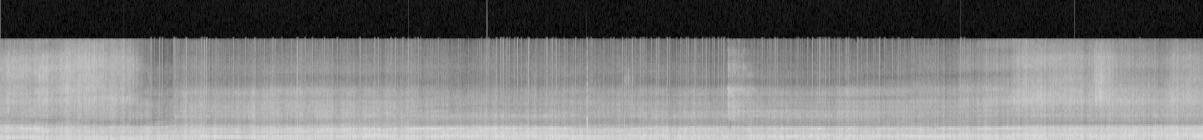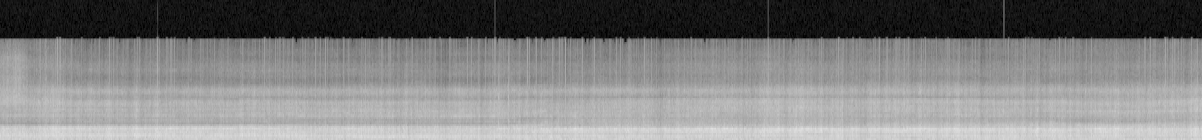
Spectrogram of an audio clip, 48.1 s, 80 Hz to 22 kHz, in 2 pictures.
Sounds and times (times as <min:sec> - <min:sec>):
Truck: 0:00.0 - 0:48.1.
